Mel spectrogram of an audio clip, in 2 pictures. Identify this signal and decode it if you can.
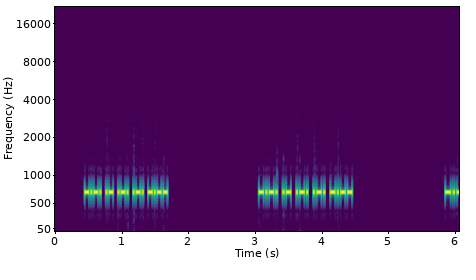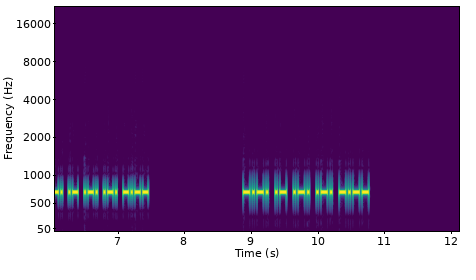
Morse code, heard as a keyed tone, about 46 wpm, 700 Hz. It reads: CARRY CARRY CARRY CARRY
